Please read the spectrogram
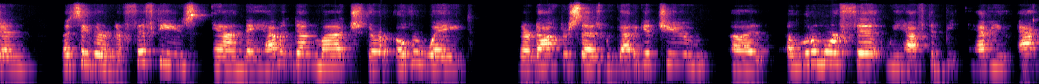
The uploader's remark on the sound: Podcast was recorded over Zoom, and the audio quality differs from that of the introduction.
